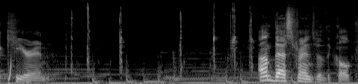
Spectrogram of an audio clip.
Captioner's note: smacking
